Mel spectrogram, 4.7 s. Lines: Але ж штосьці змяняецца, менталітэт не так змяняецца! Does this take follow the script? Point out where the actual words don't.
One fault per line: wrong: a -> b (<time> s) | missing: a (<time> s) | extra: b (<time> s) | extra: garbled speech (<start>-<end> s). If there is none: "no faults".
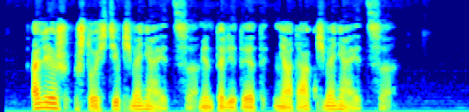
no faults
